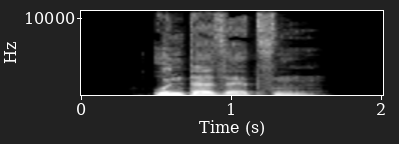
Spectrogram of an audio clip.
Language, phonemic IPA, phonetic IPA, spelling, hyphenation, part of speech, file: German, /ˈʊntɐˌzɛt͡sən/, [ˈʊntɐˌzɛt͡sn̩], untersetzen, un‧ter‧set‧zen, verb, De-untersetzen.ogg
- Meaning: to place underneath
